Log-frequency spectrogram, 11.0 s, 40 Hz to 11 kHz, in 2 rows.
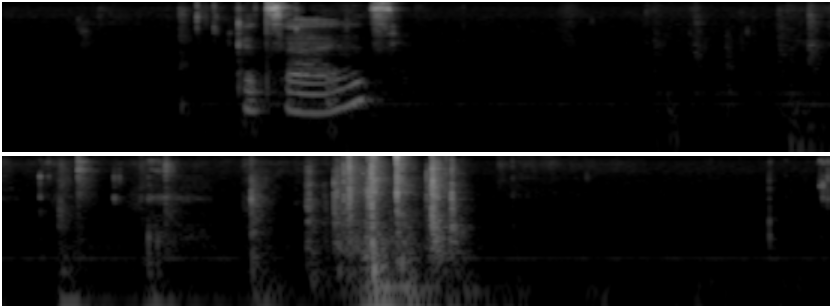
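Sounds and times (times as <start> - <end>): closet door rattling open: 7.5 - 8.8.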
